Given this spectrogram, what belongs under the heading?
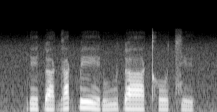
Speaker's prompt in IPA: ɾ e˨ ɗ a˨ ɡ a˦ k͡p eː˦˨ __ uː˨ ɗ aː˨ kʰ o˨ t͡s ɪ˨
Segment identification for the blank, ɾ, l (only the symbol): ɾ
